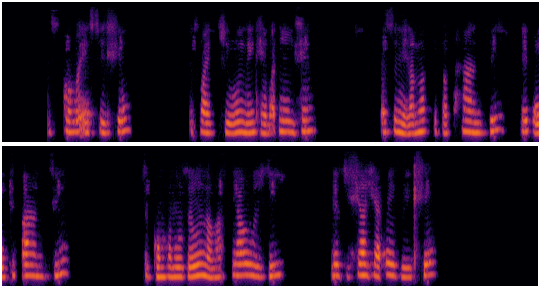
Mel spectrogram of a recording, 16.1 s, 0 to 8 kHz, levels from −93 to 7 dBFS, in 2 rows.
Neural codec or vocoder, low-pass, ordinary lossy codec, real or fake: codec, 24 kHz, 0.9 kbps, WavTokenizer, medium music audio release; 7.2 kHz; MP3, 48 kbps; fake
